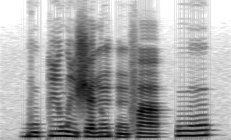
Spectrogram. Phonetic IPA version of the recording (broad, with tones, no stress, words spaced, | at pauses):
ɡu˧ki˦wi˧ ʃɛ˧nũ˧kũ˨fã˧ | wu˦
